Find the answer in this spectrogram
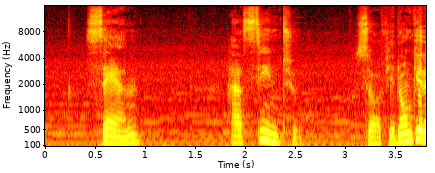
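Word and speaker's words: San Jacinto: And yes, that's how it is pronounced, San Hinu.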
